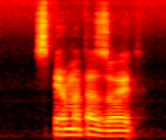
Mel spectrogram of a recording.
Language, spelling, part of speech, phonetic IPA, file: Russian, сперматозоид, noun, [spʲɪrmətɐˈzoɪt], Ru-сперматозоид.ogg
- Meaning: spermatozoon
